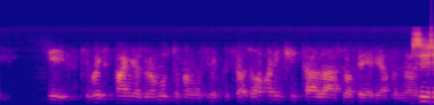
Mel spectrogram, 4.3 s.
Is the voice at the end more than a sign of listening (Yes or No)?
Yes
